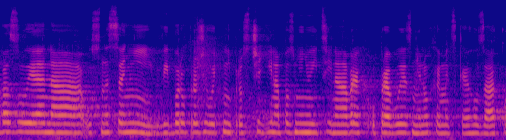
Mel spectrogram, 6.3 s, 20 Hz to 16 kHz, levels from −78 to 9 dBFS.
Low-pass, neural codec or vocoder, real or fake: 14.4 kHz; none; real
